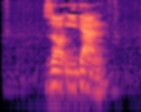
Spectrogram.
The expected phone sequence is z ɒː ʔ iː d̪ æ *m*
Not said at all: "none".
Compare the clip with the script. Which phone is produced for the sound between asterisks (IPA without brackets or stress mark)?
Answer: n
